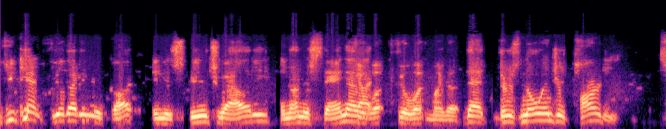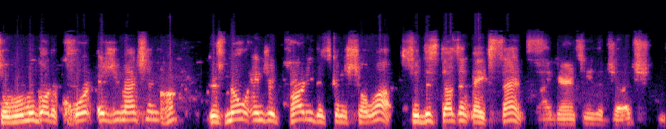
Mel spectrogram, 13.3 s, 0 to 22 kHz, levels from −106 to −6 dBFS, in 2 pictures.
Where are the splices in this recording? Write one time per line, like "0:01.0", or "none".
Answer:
0:01.4
0:02.7
0:04.7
